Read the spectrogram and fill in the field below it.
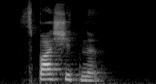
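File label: "спаситны", Komi, female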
